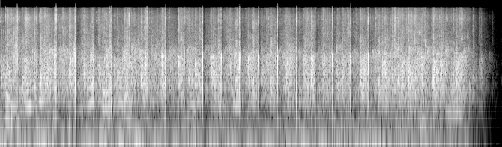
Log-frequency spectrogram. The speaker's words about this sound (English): please join me in giving our speakers a round of applause.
